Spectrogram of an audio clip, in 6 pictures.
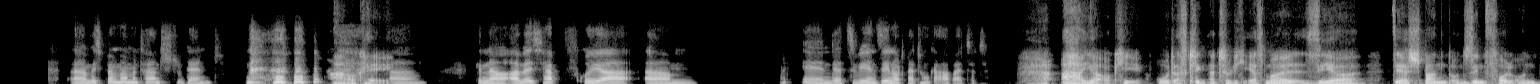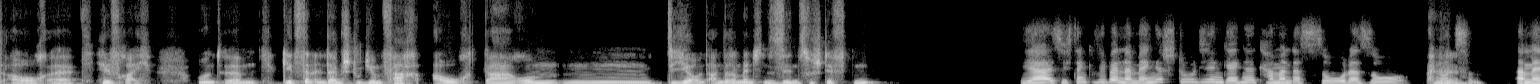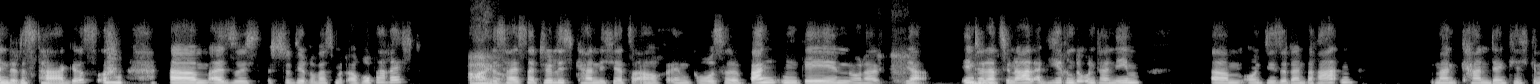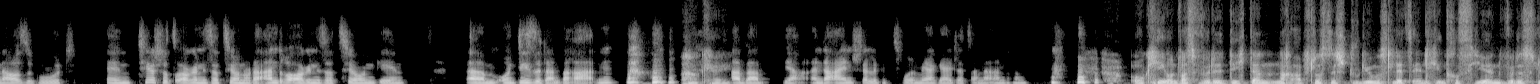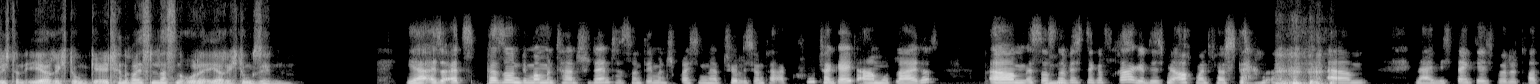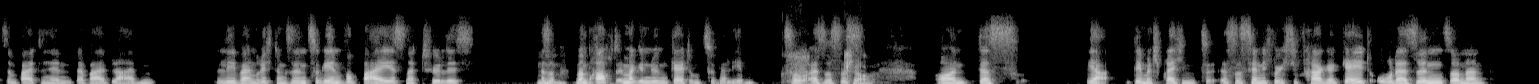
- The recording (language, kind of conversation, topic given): German, podcast, Was bedeutet sinnvolles Arbeiten für dich?
- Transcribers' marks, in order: chuckle; chuckle; chuckle; chuckle; chuckle; laugh; laughing while speaking: "stelle"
